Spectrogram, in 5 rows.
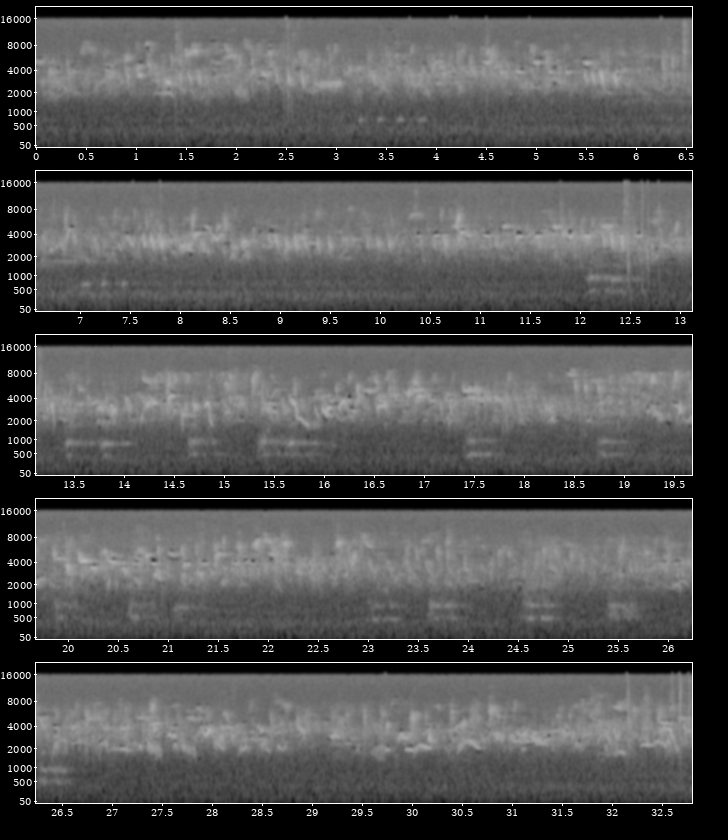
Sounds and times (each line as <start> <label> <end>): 0.0 blackcap 27.6
12.0 dogs barking 12.8
13.4 dogs barking 16.1
17.4 dogs barking 17.8
18.7 dogs barking 19.1
19.8 dogs barking 21.4
23.0 dogs barking 26.6
29.3 blackcap 32.8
